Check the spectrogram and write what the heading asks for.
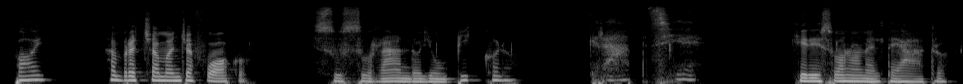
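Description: A woman narrating a children's fairy tale in a slow, gentle storytelling manner. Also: low-pitched.

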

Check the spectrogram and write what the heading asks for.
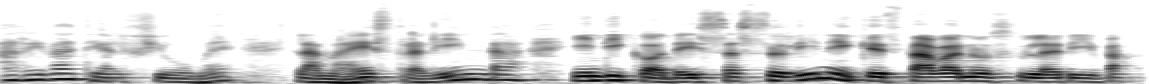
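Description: A woman narrating a children's story in a calm, measured reading voice. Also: deep voice.

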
